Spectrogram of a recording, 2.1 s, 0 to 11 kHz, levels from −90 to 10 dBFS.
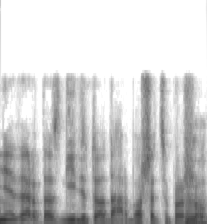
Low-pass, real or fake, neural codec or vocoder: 7.2 kHz; real; none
